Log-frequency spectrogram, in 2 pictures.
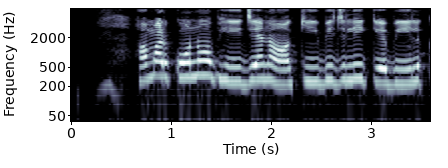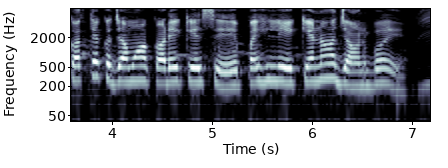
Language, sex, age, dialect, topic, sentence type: Maithili, female, 18-24, Eastern / Thethi, banking, question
